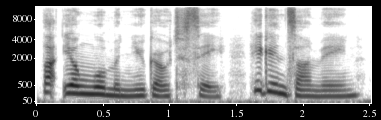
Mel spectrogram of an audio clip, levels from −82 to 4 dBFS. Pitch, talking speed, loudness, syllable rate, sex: 200 Hz, 215 wpm, -19 LUFS, 5.4 syllables/s, female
